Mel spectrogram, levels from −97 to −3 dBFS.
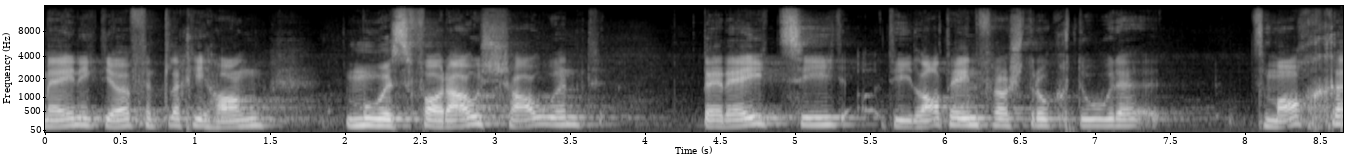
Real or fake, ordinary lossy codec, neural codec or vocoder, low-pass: fake; none; vocoder, 48 kHz, 128 mel bands, Vocos; 14.4 kHz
